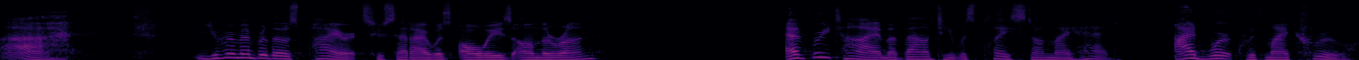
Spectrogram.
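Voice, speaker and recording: Earnest adventurer ship captain from a video game, theatrical and expressive, mid-pitched voice. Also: male voice, measured pace. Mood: intrigued, animated. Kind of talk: theatrical story-game dialogue.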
